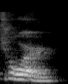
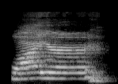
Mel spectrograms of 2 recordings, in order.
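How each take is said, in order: First: The word sounds like 'chore'. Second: The word sounds like 'kwire'. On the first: The speaker calls it wrong. "Sino dito magsasabing chore?" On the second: The speaker calls it right. "mali yung pagkakabasa nyo"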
